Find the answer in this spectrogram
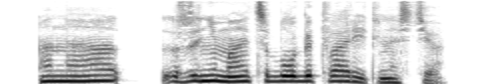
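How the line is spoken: Confused reply after pause. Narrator (Russian): ответил я, растерянно помолчав

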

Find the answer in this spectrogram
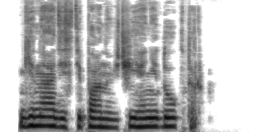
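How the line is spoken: Sighing. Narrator (Russian): вздохнула Надя

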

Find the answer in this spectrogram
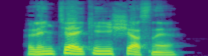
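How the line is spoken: Vicious hiss. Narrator (Russian): злобно прошипела она

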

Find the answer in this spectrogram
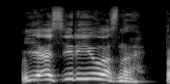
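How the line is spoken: Whining. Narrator (Russian): проскулил Миттельбергер

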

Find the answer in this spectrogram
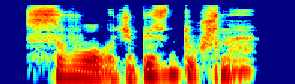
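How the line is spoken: Grumbling. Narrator (Russian): пробурчала она

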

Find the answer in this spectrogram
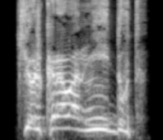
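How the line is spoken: Moaning. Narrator (Russian): стонал рядом Федька

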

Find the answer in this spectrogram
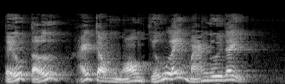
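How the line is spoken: Sudden loud shout. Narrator (Vietnamese): Cái thế hồng bỗng quát lớn

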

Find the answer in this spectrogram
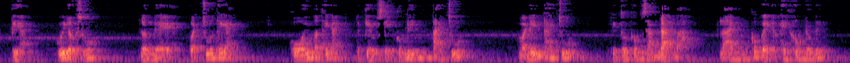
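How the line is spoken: Soft, hushed. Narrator (Vietnamese): Thầy Nguyên nói khẽ

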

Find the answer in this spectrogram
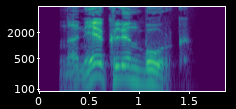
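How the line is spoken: Exclaimed. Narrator (Russian): воскликнул Джайлз

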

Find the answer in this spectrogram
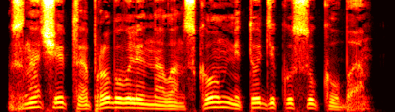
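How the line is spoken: Drawling. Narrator (Russian): протянул

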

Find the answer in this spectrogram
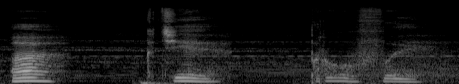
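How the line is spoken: Whisper. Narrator (Russian): Прошептал Петя

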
